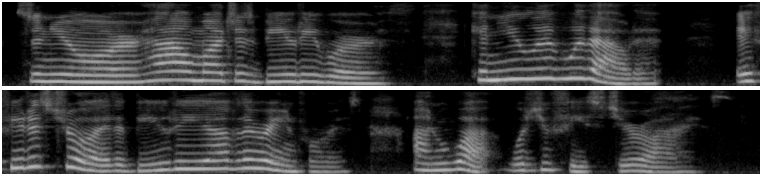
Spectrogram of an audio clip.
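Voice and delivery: unhurried, sloth-like, lazy, drawn-out drawl. Reading a story, she reaches a sleeping man and speaks to him; deep, lazy voice. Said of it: "She spoke in her deep, lazy voice".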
